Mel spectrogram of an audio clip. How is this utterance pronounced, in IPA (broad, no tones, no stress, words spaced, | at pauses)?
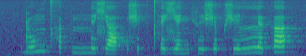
ɖuŋ t̪ʰɐknːɨɕɐ | ʃekt̪ʰeʑenʲ fiʃepʃilːɘk ɐ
